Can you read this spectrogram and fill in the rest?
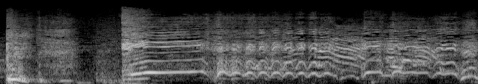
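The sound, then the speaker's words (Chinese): A man's voice imitates a horse's whinny, starting with a short breathy snort, then a long, high, wavering neigh that warbles up and down in rapid pulses for several seconds. “我会学马叫。”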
